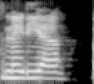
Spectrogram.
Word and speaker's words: Nadia: It's Nadia, but people say it crazy all the time. I think it's because of NyQuil, because it's like Lydia, but with an N, but everybody always tries to say something different.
